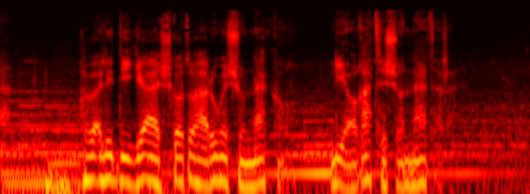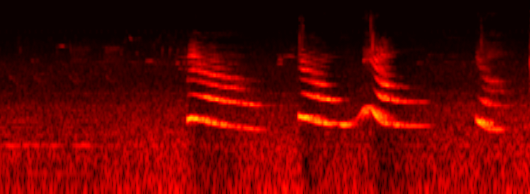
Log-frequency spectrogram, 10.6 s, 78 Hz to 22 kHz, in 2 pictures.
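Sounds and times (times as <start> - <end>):
speech: 0.8 - 4.6
cat meowing: 7.1 - 10.5.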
